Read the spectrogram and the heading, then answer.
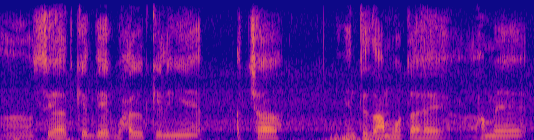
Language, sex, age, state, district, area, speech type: Urdu, male, 45-60, Delhi, Central Delhi, urban, spontaneous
